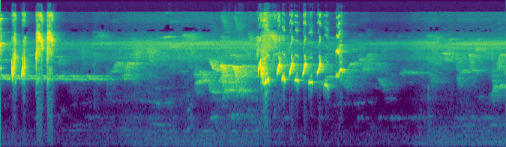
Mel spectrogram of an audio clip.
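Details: Caged orange-headed thrush song played to prompt a stuck bird to start singing: scattered high chirps, then a quick burst of sharp rising whistled notes repeated about six times in a row, then quiet.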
